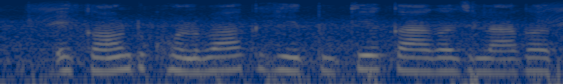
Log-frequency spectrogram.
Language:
Maithili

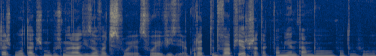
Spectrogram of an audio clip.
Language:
Polish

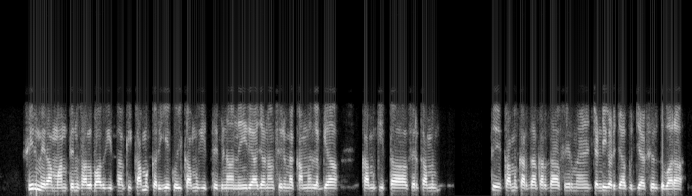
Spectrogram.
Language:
Punjabi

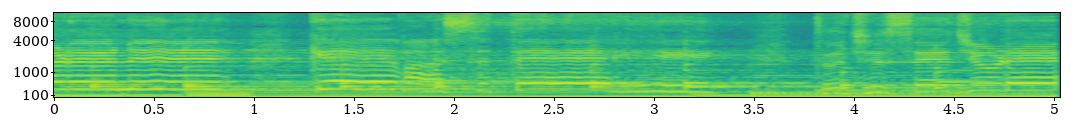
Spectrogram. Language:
Hindi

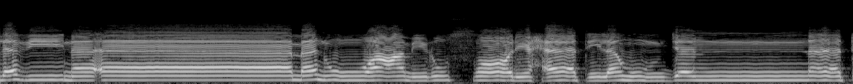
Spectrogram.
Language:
Arabic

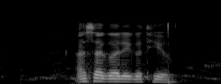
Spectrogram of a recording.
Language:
Nepali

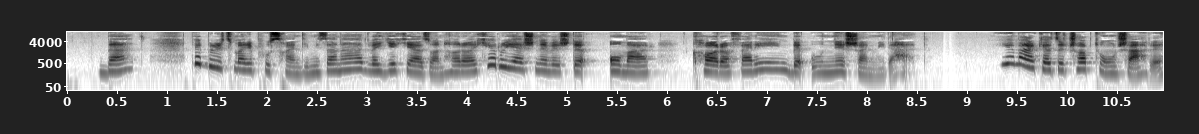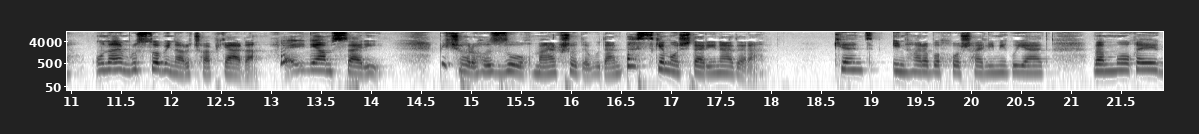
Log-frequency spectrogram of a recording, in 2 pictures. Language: Persian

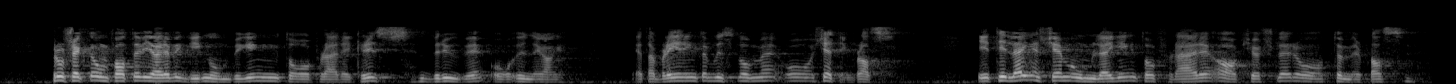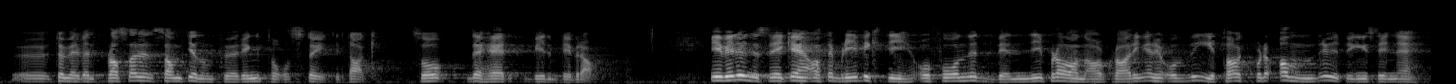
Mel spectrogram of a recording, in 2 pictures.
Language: Norwegian Nynorsk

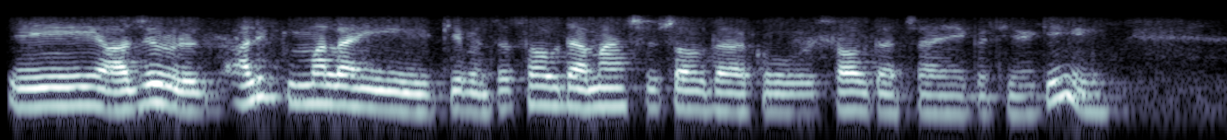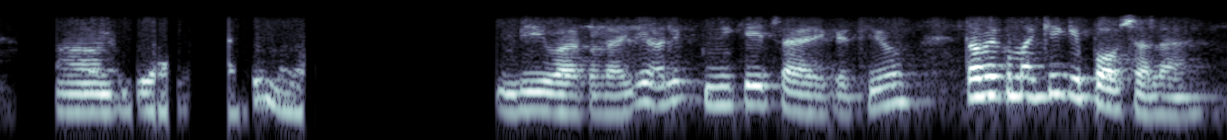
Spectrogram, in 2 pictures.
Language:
Nepali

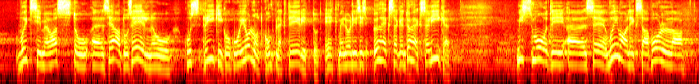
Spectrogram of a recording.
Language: Estonian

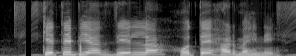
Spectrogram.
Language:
Magahi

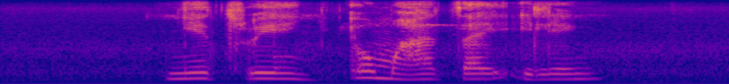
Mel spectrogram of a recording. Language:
Southern Sotho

